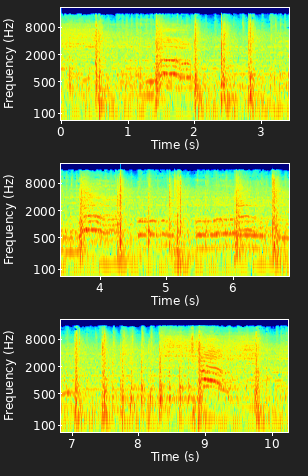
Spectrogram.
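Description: Live worship band playing a driving beat on drums, with marching-style snare and bass drums and electric guitar, and a melody that rises and falls in phrases over it.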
